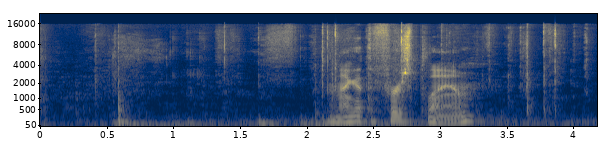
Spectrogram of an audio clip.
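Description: Playing cards rustle and tap as hands handle them.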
